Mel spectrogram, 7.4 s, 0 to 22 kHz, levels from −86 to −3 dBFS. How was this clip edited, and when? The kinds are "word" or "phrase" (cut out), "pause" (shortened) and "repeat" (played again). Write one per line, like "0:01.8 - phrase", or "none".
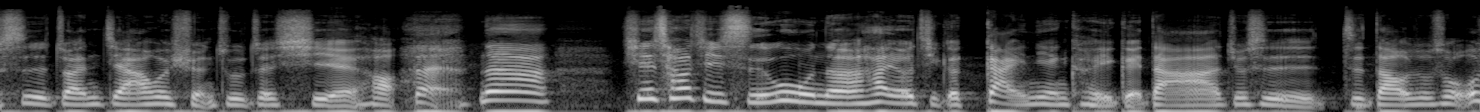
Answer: none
